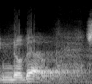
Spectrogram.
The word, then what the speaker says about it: Nobel: In English, we would pronounce it Nobel, I guess, but in Swedish, it would be Nobel.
